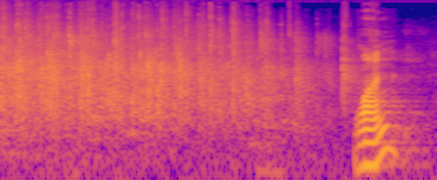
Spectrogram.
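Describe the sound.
An audience claps for a volunteer who acted out Lazarus coming forth. Many hands make a dense, steady patter that gradually thins out, then a single voice calls out briefly at the end.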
